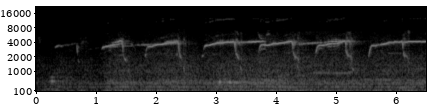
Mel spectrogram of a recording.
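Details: Mother Eastern imperial eagle arriving at the nest to feed her two eaglets, July 14, 2024, nest camera. After a brief quieter start, high thin whistles rise and snap downward, repeated about once per second.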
